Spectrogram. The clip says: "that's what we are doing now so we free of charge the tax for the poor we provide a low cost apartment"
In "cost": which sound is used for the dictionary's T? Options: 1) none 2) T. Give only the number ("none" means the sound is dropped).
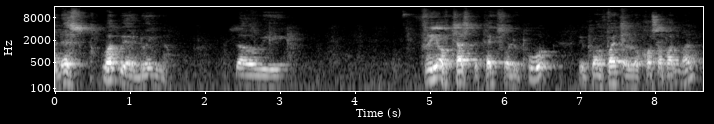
1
